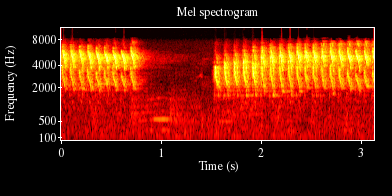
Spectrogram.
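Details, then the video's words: Kapas tembak bulbul, a long-shooting song used as a training master for kept songbirds: a fast run of sharp repeated chirps, a short pause, then a second, longer run of the same rapid notes. "Kapas tembak panjang"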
